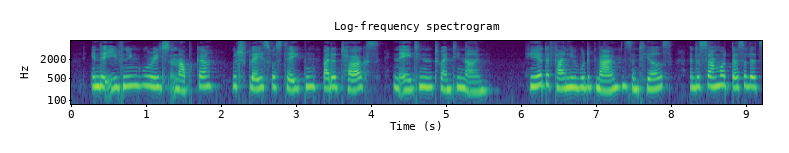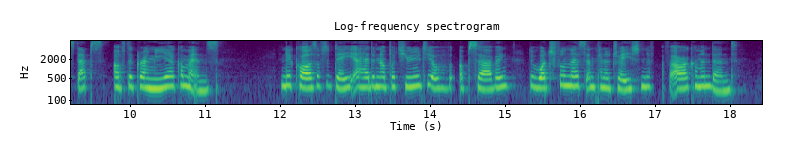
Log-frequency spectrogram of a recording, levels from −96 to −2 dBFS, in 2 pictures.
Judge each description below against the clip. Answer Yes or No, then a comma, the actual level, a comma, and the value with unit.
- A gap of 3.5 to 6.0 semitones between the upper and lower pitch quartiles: No, narrow, 2.4 semitones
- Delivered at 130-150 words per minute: No, average, 165 wpm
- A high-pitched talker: Yes, very high, 255 Hz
